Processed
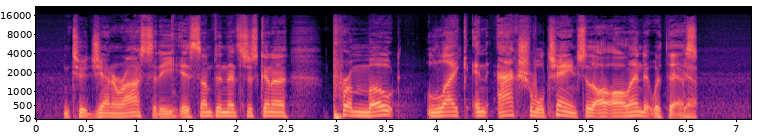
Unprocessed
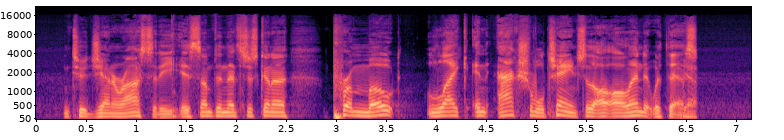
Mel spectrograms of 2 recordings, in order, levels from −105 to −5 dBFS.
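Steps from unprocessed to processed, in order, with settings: compression 1.5:1, threshold -30 dBFS, peak gain reduction 5.5 dB; trim +2.5 dB

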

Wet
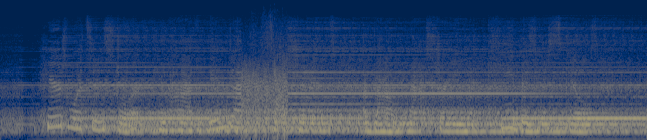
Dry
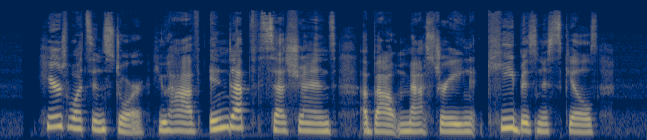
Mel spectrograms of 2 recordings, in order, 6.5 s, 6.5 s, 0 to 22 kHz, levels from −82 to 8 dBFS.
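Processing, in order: spectral levelling over time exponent 0.4; tilt EQ -3 dB/octave; feedback comb 170 Hz, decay 1.6 s, mix 90%; echo with a slow build-up 92 ms, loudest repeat 5, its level -9.5 dB; 2.41–2.88 s: loudspeaker Doppler distortion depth 0.9 ms

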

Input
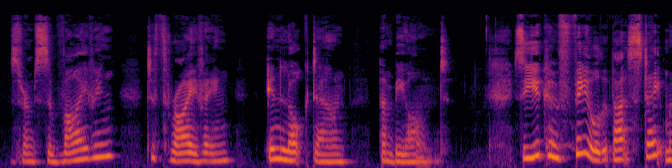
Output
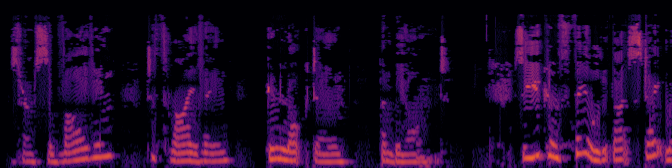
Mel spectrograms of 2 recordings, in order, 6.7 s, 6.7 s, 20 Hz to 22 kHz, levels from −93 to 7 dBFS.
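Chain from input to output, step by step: coarse spectral quantiser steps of 30 dB; gate with hold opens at -58 dBFS; peaking EQ 820 Hz -8.5 dB 0.85 oct; step-sequenced notch 2 Hz 510–3900 Hz; trim -6.5 dB

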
